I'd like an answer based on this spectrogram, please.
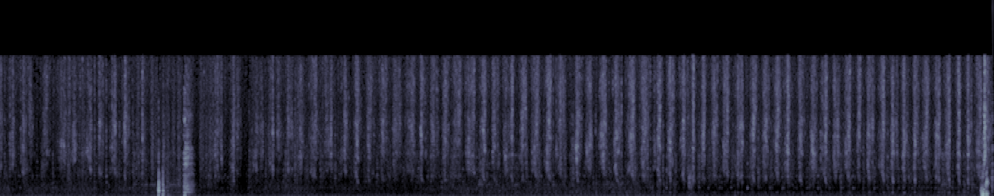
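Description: Grip tape being peeled off its roll and wound around a wooden bat handle: a faint, fine crackle of the adhesive letting go, growing slightly louder toward the end. Two quick knocks come just before two seconds in.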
